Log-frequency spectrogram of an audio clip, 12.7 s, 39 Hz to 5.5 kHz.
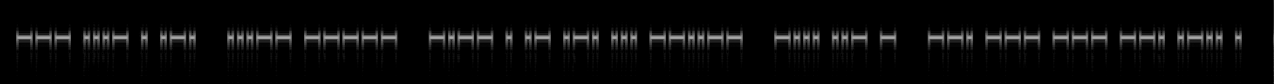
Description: Morse code, heard as a keyed tone, about 25 wpm, 600 Hz. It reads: OVER 30 YEARS, BUT GOOGLE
